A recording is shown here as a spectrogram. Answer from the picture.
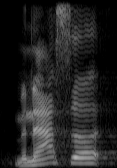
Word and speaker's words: Manasseh: plenty he has two children he names them manessa Manasseh or Ephraim or some say Ephraim Ephraim Manasseh and Ephraim in the proper pronunciation of those words and their names declare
